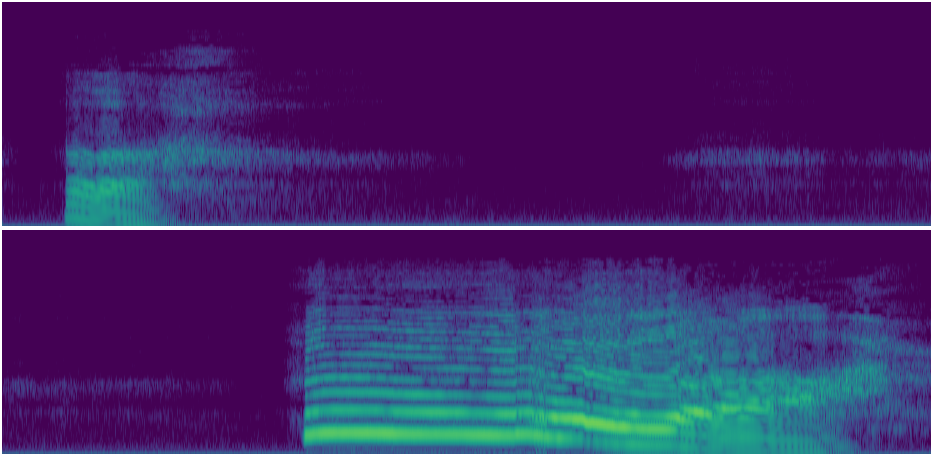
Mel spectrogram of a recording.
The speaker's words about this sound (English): Finally, near the end of his session, he first stifles a yawn and then makes a big production out of a yawn, which is completely artificial. I'm not sure you can hear it, but I hope so.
